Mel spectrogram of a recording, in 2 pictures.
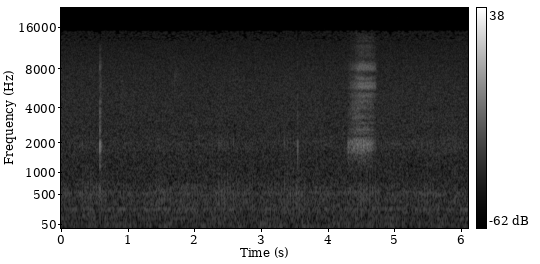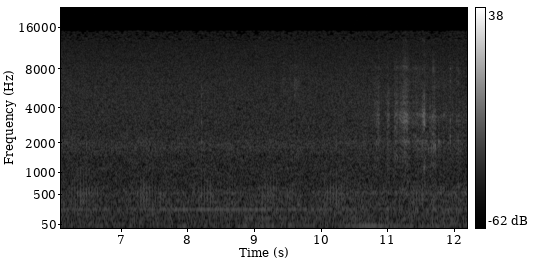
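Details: Purring from Abelard, a fluffy orange male foster kitten from the Goblin litter, slowly warming up to people. He began a few minutes after the person sat down. A soft, continuous low rumble carries on throughout, broken once midway by a short bright squeak.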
